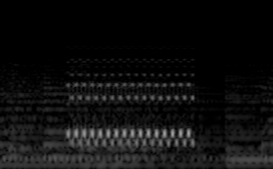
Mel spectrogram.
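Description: A home cordless telephone ringing electronically: one warbling ring about a second long, starting about half a second in, over background music.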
